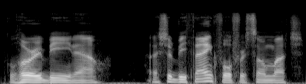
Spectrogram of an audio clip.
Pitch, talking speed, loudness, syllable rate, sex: 100 Hz, 195 wpm, -17 LUFS, 4.6 syllables/s, male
